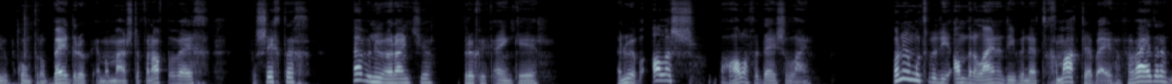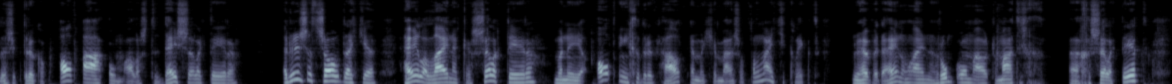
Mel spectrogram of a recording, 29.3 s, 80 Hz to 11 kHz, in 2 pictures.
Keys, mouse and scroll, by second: 0.6 ctrl+b, 5.8 click, 6.5-11.1 middle drag, 12.9-15.5 middle drag, 15.5 alt+a, 23.9 alt+click.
